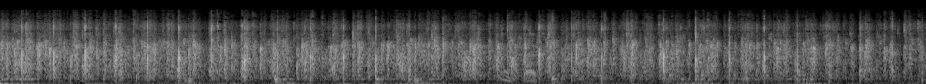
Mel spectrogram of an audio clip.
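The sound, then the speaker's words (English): A crowd applauds the candidates at the close of a 2nd District debate at an Omaha Press Club luncheon, a dense, even patter of many hands clapping at once with no voices rising above it. “A round of applause for our candidates, please.”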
